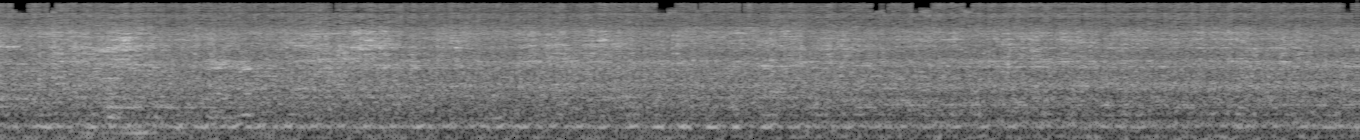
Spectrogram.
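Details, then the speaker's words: Toyota Corona/Corolla after computer box repair and reconnecting an unplugged relay, unstarted about a year: engine runs again, settling into a steady, even idle with a smooth hum and no knocks or misses. "so Ayan Nabuhay na ang bale nag-iisang taon na"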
